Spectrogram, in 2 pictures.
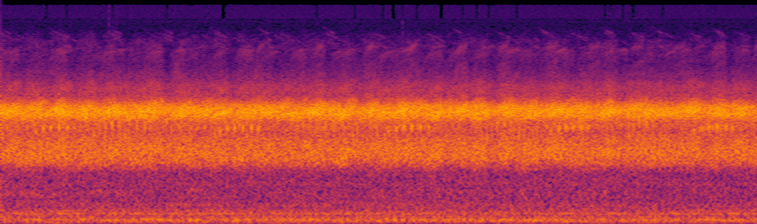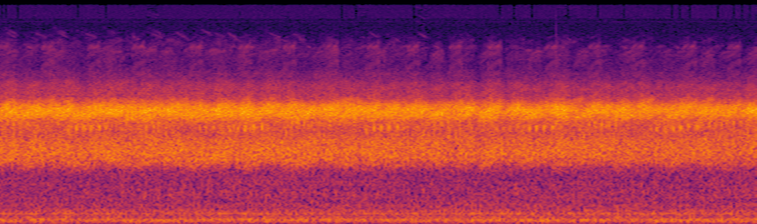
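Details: Frogs in a great chorus fill a flooded paddy at night before rice planting under the full moon; relentless high-pitched overlapping croaks form a steady buzzing roar, with a faint low hum in the background.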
